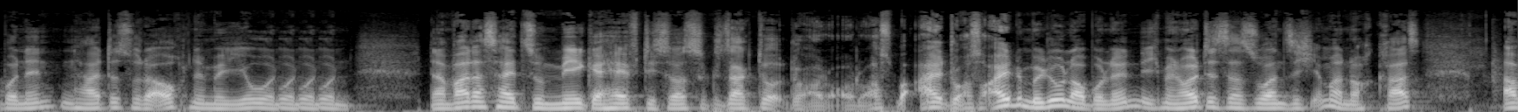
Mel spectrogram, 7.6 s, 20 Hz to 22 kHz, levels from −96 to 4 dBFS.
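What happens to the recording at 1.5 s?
Around 1.5 s the sound stutters: one 100 ms slice plays again three more times between 1.39 and 1.69 s. These are repeated frames, where a run of compressed frames was written more than once and replayed, stretching the audio by 300 ms.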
